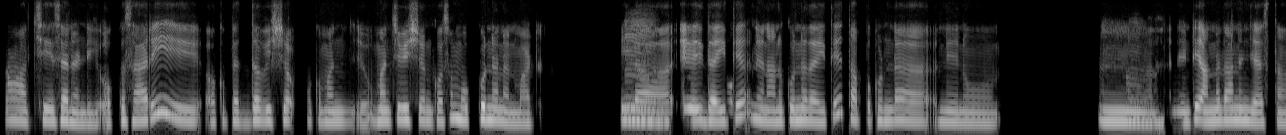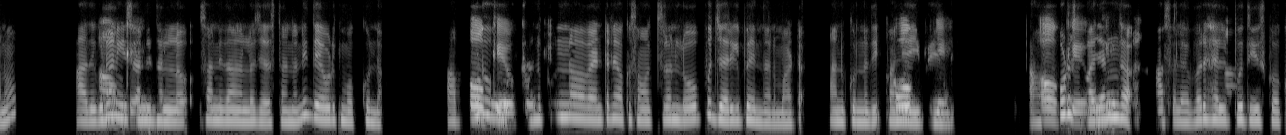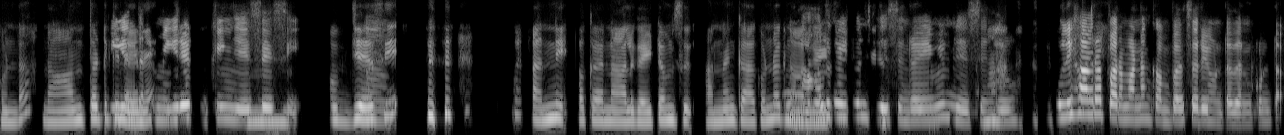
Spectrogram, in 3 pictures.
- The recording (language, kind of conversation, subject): Telugu, podcast, విందు తర్వాత మిగిలిన ఆహారాన్ని ఇతరులతో పంచుకోవడానికి ఉత్తమమైన పద్ధతులు ఏమిటి?
- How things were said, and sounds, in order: other noise; in English: "హెల్ప్"; in English: "కుకింగ్"; in English: "కుక్"; laugh; in English: "ఐటెమ్స్"; laugh; in English: "కంపల్సరీ"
